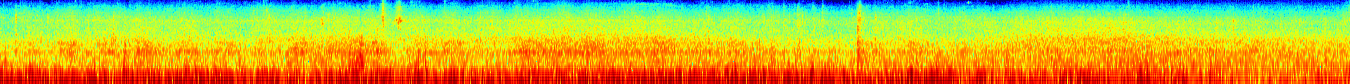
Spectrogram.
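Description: Wind buffeting the microphone of a bicycle-mounted GoPro while riding, a steady low rumble mixed with the bike's rolling noise on pavement. A few sharp ticks or rattles come through, about four and eight and a half seconds in.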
